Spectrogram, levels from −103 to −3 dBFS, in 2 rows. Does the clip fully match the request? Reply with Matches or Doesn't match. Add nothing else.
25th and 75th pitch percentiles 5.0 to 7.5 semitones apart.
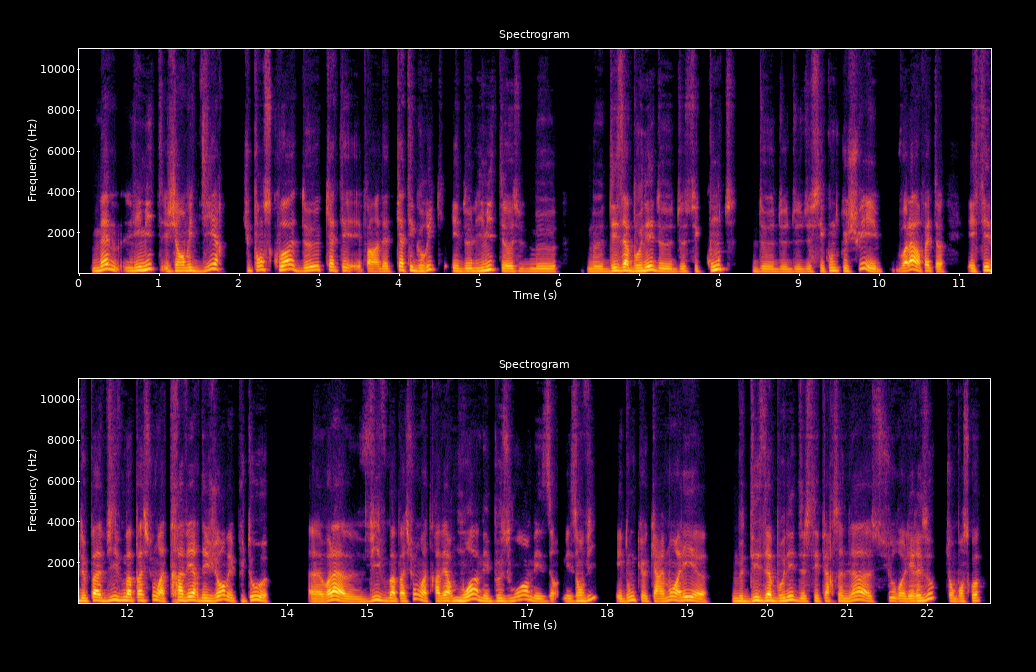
Matches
